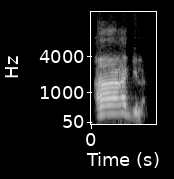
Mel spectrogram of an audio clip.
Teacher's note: Entonces, decimos chocan esas vocales, porque el sonido más fuerte se encuentra en la primera A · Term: sílaba más fuerte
